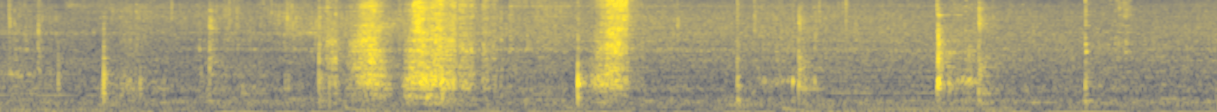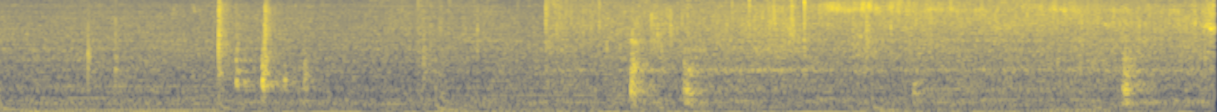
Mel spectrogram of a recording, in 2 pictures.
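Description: Onion frying in palm oil in a cooking pot gives a soft, continuous sizzle, broken by a few scrapes and clicks of stirring, quiet and close with no voices.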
